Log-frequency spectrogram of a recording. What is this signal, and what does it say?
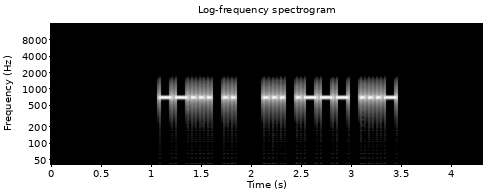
Morse code, heard as a keyed tone, about 30 wpm, 700 Hz. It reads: 7I SJV
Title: Winter Field Day Exchanges Encore 30wpm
